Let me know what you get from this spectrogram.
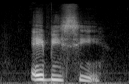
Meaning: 1. The English alphabet 2. A type of poem in which the lines start with the letters of the alphabet in order 3. A primer for teaching the Latin alphabet and first elements of reading
- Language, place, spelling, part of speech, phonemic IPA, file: English, California, ABC, noun, /eɪ biː ˈsiː/, En-us-ABC.ogg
